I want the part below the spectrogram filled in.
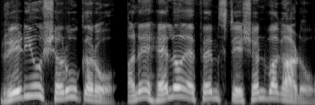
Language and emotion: Gujarati, neutral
